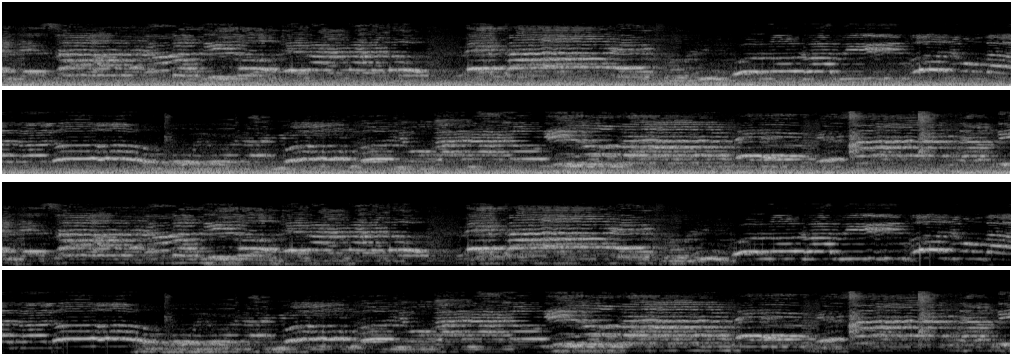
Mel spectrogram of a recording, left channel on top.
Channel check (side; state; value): left; noise; rumble, 2 dB below the sound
